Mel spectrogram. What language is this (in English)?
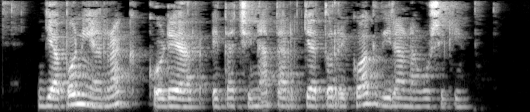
Basque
